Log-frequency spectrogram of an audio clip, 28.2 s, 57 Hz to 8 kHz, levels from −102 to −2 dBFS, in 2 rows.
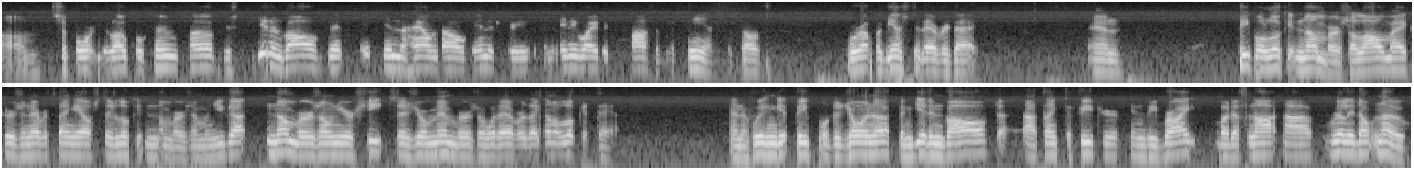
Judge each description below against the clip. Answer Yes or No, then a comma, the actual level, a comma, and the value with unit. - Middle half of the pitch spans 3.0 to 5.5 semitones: No, narrow, 2.4 semitones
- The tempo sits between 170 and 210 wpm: Yes, average, 185 wpm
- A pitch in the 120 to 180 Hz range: Yes, low, 130 Hz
